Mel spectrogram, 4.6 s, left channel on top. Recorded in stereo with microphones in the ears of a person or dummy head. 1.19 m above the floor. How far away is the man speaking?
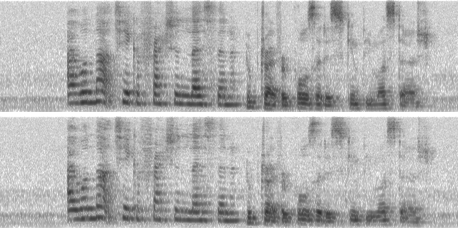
About 1.1 m.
